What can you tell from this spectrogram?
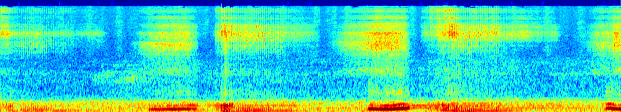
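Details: A sleeping female American Pit Bull Terrier mix at an animal shelter gives low, rumbling, nasal snores with snorting breaths, about two to three breaths heard; snoring.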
